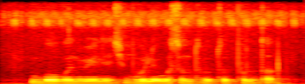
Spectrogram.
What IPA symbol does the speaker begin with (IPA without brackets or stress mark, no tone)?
b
